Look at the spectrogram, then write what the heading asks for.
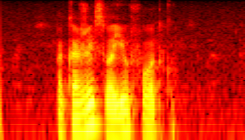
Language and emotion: Russian, neutral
